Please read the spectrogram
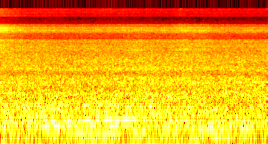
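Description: Steady low drone of a large diesel bus engine running, with the even rumble of a busy bus terminal around it.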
